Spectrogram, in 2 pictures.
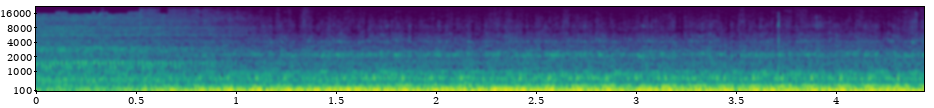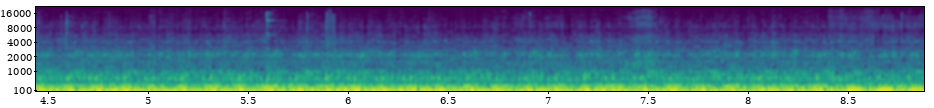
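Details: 1971 Ford Torino, rebuilt 302 V8 with C4 automatic, after idle mixture adjustment: starts right up and settles into a smooth, even burble with no misses or stumbles. It idles clean; the carburetor, a little lean, needed only slight tweaking.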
